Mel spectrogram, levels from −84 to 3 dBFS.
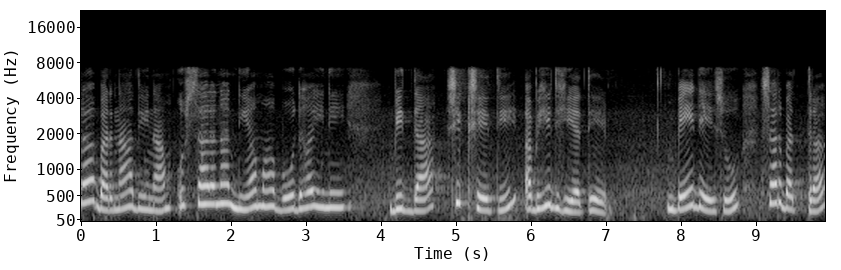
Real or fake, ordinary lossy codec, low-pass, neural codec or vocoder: real; none; 7.2 kHz; none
